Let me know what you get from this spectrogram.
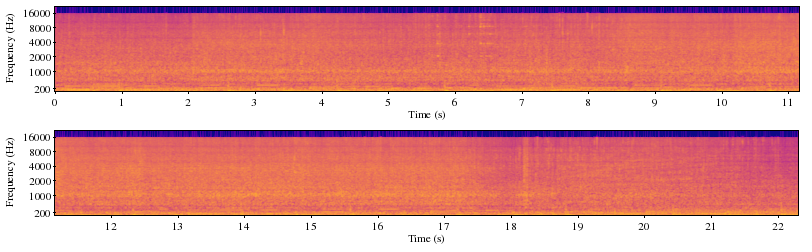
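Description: Background music with a stepping low bass line over the sizzle of mapo tofu sauce reducing in a wok as a spatula stirs it. The sizzle thins out near the end.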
